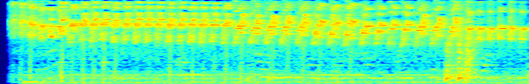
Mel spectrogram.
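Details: Lovebird in the nonstop 'bocor' singing style: a dense, unbroken stream of high, shrill chattering and squeaky notes pulsing several times a second for the whole stretch.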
